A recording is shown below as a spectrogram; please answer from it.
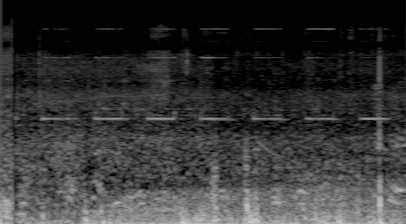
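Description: A vehicle reversing alarm beeping, a single high tone repeating about twice a second, over a low background rumble.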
